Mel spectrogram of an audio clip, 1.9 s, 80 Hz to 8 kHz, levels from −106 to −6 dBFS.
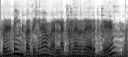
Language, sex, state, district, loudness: Tamil, male, Tamil Nadu, Namakkal, -12 LUFS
